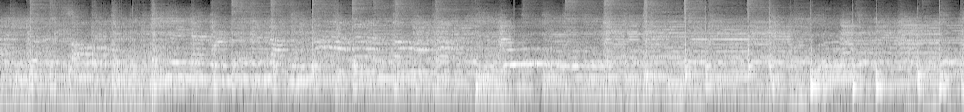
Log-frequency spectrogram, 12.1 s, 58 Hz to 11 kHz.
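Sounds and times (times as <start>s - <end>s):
bass guitar: 0.0s - 12.0s
guitars playing: 0.0s - 12.0s
percussion: 0.0s - 12.0s.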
